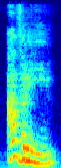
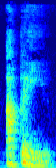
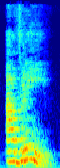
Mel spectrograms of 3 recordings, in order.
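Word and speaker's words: Avrîl: Avril. No april. Avril.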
